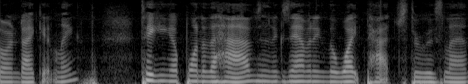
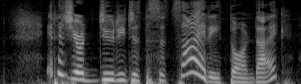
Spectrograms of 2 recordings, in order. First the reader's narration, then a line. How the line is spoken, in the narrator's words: I exclaimed passionately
